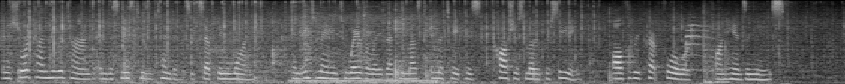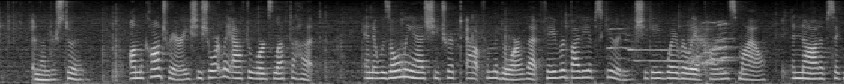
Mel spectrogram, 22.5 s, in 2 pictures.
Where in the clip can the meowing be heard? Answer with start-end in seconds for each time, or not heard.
3.8-5.8, 9.1-9.6, 19.3-20.9.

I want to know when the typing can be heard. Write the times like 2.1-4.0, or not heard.
0.1-11.7.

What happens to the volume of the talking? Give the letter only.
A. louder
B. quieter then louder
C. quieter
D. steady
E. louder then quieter
D.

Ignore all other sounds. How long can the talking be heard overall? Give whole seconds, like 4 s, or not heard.
21 s.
